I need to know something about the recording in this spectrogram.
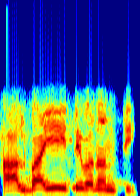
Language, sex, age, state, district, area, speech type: Sanskrit, male, 45-60, Karnataka, Uttara Kannada, urban, conversation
